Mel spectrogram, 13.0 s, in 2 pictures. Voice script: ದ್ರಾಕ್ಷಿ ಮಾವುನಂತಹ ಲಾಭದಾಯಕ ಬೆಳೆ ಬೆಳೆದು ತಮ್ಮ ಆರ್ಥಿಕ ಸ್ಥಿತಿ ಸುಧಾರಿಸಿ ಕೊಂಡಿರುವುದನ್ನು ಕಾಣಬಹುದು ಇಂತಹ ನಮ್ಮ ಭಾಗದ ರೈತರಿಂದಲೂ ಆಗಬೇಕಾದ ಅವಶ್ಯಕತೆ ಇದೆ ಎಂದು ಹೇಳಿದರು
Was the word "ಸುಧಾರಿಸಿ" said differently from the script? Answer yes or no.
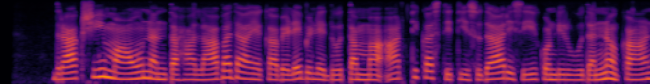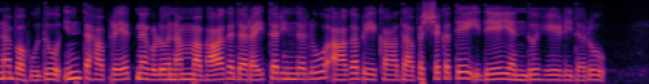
no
